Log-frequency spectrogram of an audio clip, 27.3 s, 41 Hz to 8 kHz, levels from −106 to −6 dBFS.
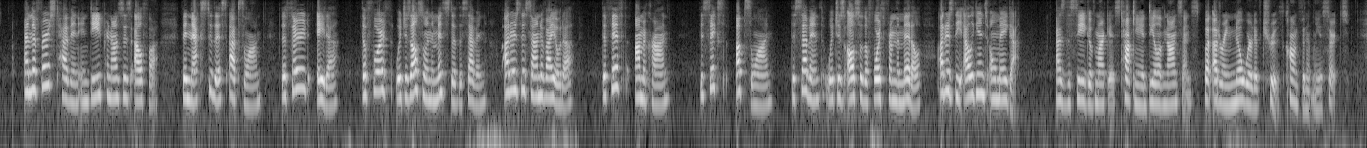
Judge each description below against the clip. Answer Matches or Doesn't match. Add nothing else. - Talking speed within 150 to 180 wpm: Matches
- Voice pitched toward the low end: Doesn't match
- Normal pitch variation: Matches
